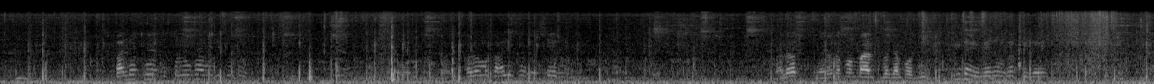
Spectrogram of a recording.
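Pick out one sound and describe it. A young woman speaks softly and close.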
